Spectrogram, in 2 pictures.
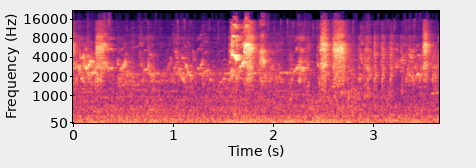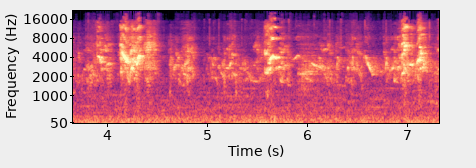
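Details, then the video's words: Several birds gathered at feeding time for a meal, giving harsh, squawky chirps in quick bursts, some loud and some softer, in an uneven overlapping chatter. "Birds Feeding Time Sounds | Birds Chirping sounds"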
